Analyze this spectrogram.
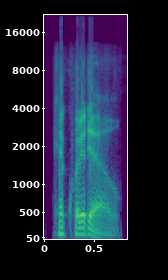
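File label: "coquito", American English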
